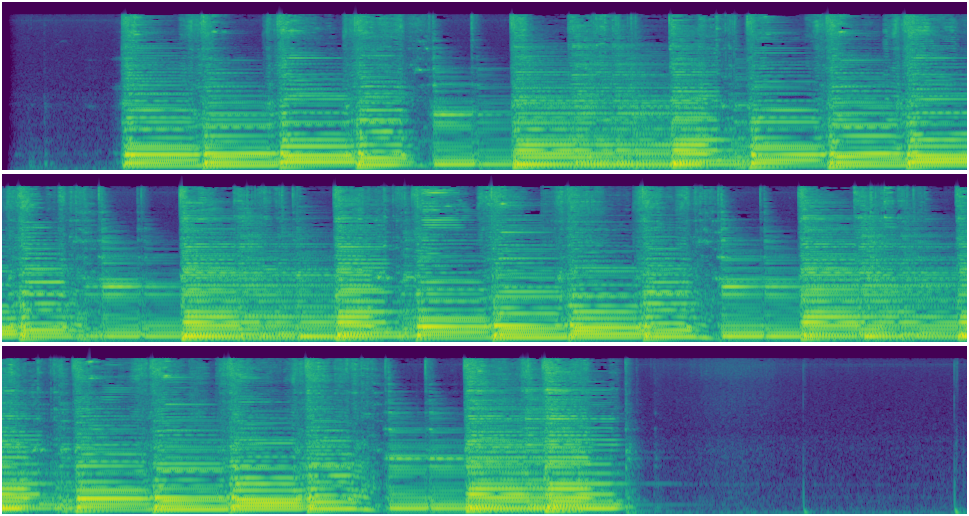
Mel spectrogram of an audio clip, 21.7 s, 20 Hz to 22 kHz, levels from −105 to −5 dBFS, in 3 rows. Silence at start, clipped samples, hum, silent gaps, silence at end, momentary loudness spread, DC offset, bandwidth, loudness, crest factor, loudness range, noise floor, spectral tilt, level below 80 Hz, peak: 0.9 s; under 0.1%; none; none; 0.05 s; 8 LU; under 0.1%; 17 kHz; -18 LUFS; 16 dB; 2 LU; -62 dBFS; -5.5 dB/octave; -56 dBFS; -2 dBFS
